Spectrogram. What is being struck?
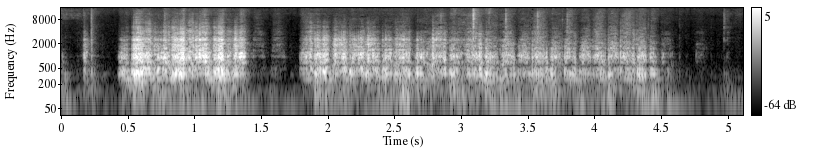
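Inflated latex balloon.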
